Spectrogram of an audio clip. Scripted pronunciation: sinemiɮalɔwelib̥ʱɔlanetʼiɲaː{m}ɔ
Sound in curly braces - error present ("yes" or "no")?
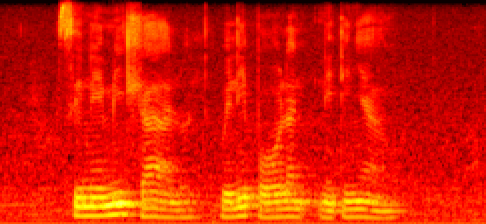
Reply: no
